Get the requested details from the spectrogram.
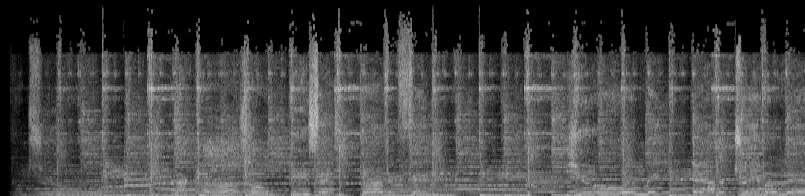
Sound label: Diamond Rhodes Moog String Arrangement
